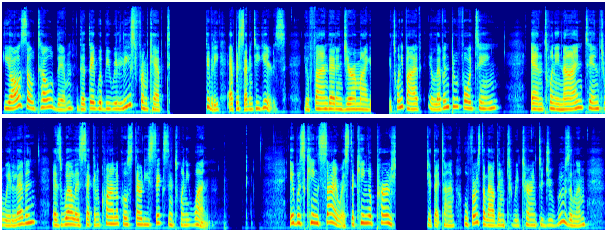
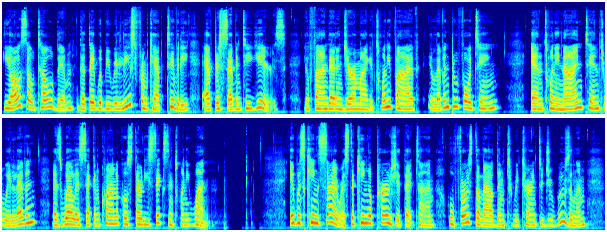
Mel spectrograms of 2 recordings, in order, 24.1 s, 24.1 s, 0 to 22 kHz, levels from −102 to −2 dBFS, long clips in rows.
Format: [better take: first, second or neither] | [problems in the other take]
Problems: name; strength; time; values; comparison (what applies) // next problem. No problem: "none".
second | audio freezing; at 3.5 s for 0.5 s, at 7.5 s and at 20 s for 0.5 s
